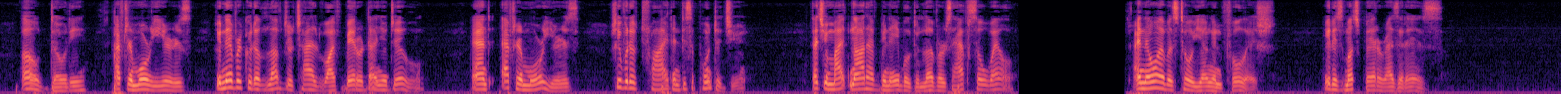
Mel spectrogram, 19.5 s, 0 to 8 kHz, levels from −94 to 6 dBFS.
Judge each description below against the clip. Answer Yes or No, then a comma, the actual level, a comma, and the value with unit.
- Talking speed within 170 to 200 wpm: Yes, average, 175 wpm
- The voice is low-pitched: No, medium, 150 Hz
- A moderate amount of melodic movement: Yes, average, 4.1 semitones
